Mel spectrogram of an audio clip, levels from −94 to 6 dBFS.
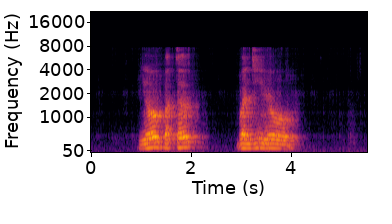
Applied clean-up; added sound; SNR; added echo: neural separator model SepFormer DNS4.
